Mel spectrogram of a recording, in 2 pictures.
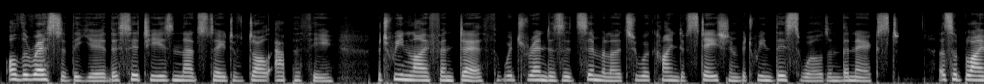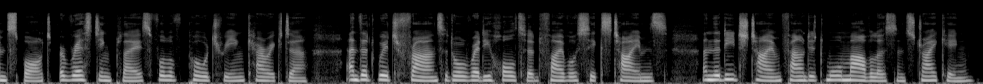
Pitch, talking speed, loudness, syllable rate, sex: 185 Hz, 200 wpm, -22 LUFS, 5.0 syllables/s, female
